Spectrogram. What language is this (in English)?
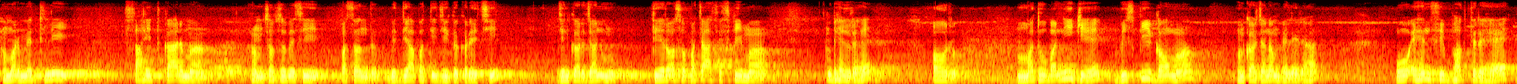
Maithili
